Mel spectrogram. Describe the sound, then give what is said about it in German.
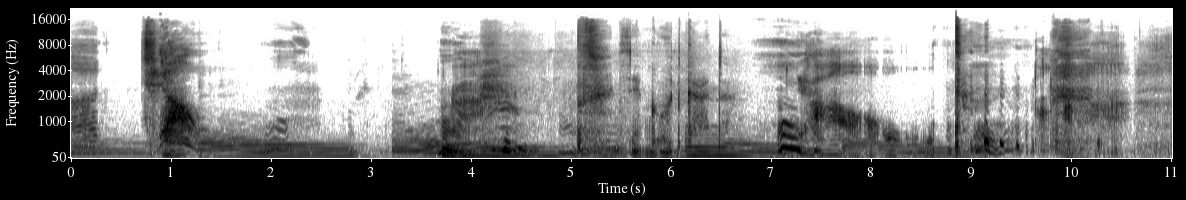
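A person imitates an old cat's sneezes, several sharp breathy bursts mixed with groaning, wavering vocal sounds, fairly loud, with a few spoken words in between. “Manchmal niesen sie.”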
